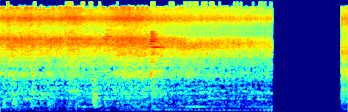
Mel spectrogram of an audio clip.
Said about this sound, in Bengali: মশলাটা কি যতক্ষণ না তেল ছাড়ছি, মশলাটা ভালো করে কষাতে হবে।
